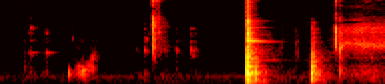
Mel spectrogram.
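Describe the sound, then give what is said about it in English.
A glass clinks four times in quick succession as someone takes a sip of water, bright sharp taps with the loudest in the middle and the final one leaving a short, high ringing tone. A faint soft rustle comes first; no one speaks. “Y'all know I have to take a sip of my water because my voice, you know, my voice box is sensitive.”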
